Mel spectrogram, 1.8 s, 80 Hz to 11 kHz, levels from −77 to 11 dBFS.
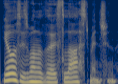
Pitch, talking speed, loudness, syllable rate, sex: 190 Hz, 235 wpm, -18 LUFS, 6.5 syllables/s, female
